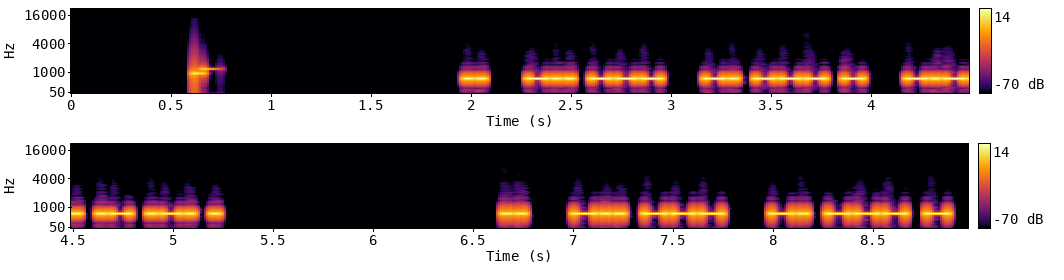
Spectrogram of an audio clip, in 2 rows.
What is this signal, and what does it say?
Morse code, heard as a keyed tone, about 32 wpm, 700 Hz. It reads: I DO NOT CARE I DO NOT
